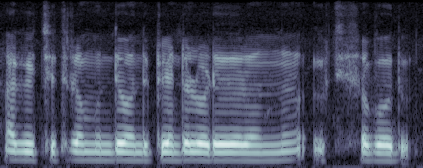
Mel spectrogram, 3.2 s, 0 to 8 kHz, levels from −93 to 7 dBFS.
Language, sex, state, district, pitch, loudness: Kannada, male, Karnataka, Koppal, 150 Hz, -14 LUFS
